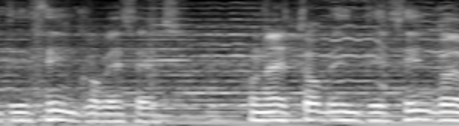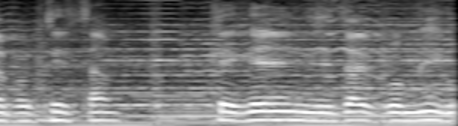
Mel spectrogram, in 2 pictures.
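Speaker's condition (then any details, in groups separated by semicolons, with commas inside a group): Amyotrophic lateral sclerosis; diagnosed over three years ago, cannot swim or cycle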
